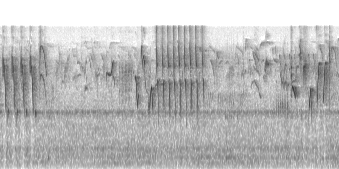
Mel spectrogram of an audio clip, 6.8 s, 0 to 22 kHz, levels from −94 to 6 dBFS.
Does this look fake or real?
real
